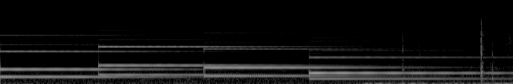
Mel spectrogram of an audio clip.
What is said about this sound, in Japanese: ほら、チャイムも鳴ったことだし、授業に集中しろよ。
